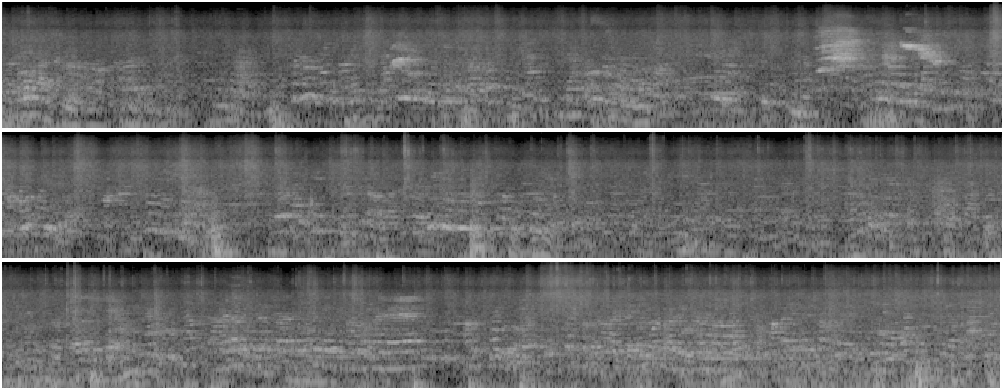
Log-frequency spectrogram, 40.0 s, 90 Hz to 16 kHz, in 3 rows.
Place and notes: atmosphere inside the wooden castle. peoples bare feet on the wooden ground and the sound of plastic bags where they carry their shoes while talking
international city scapes - social ambiences
26 July 2010, ~09:00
